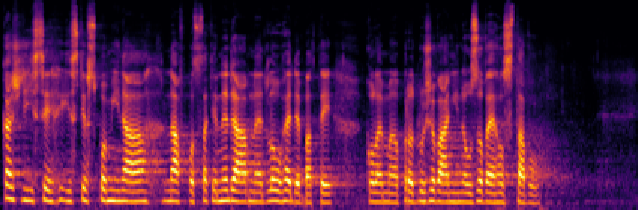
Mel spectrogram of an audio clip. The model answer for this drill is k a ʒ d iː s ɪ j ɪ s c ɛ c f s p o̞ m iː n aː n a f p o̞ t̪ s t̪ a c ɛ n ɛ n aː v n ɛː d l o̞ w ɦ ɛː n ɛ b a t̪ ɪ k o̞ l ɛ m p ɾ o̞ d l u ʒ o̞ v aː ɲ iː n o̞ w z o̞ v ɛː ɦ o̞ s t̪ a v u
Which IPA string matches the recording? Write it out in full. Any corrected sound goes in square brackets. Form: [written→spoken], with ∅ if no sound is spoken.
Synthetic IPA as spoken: k a ʒ d iː s ɪ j ɪ s c ɛ [c→∅] f s p o̞ m iː n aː n a f p o̞ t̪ s t̪ a c ɛ n ɛ [n→d] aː v n ɛː d l o̞ w ɦ ɛː [n→d] ɛ b a t̪ ɪ k o̞ l ɛ m p ɾ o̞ d l u ʒ o̞ v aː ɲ iː n o̞ w z o̞ v ɛː ɦ o̞ s t̪ a v u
